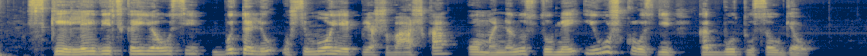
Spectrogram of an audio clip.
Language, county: Lithuanian, Marijampolė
